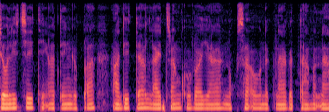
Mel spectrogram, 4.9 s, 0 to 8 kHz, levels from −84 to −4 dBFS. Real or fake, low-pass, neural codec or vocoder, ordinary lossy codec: fake; 7.2 kHz; codec, 16 kHz, 16 kbps, FreqCodec, larger model; none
